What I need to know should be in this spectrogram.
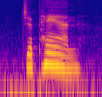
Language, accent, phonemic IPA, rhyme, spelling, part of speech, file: English, US, /d͡ʒəˈpæn/, -æn, japan, noun / verb, En-us-japan.ogg
- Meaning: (noun) 1. A hard black enamel varnish containing asphalt 2. Lacquerware; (verb) 1. To varnish (something) with japan 2. To ordain (someone)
